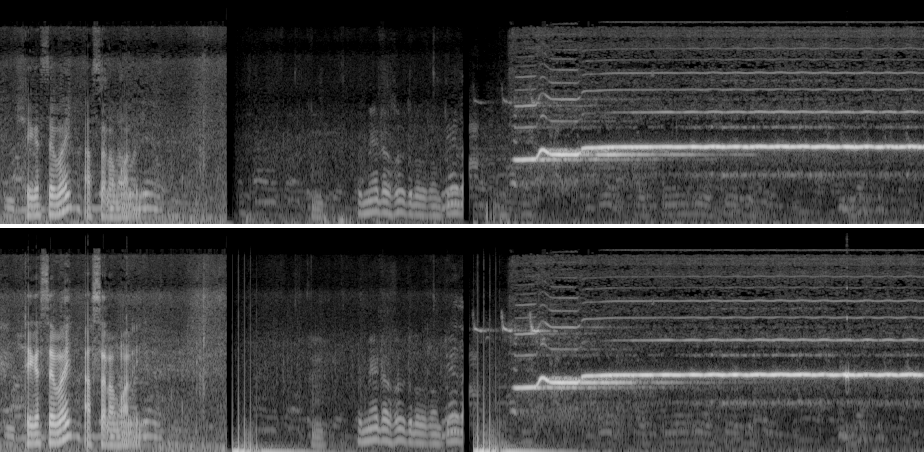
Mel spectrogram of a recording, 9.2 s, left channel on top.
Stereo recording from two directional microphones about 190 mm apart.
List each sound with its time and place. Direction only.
0.3 s speech: 5° right (ahead or behind)
3.7 s speech: 45° right (ahead or behind)
4.9 s flute: centre (ahead or behind)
